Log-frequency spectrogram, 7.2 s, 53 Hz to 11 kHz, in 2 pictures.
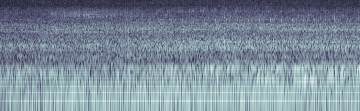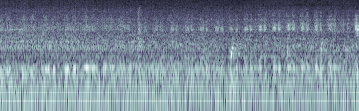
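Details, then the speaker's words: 2005 Acura TL just after transmission replacement with exhaust refitted, low coolant and a broken VTEC pressure switch: steady idle with faint irregular scraping ticks creeping in after a few seconds; something spinning is rubbing. "it's rubbing. See that spinning? Yes,"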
